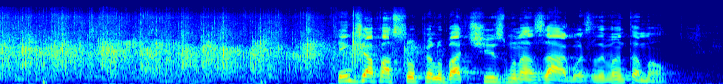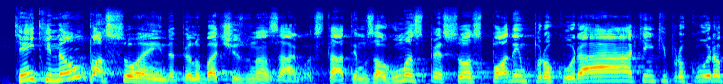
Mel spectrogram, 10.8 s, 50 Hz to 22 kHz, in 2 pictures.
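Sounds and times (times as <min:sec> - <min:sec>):
church audience applauding the people who were baptized: 0:00.0 - 0:03.4
speech: 0:02.5 - 0:10.8.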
